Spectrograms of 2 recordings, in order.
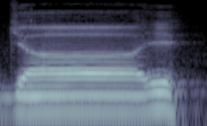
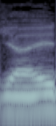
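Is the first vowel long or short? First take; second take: long; short. First: The first vowel is long and full. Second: The first vowel is short and clipped. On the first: The speaker calls it right. "ਜੱਜੇ ਕੰਨਾ ਬੋਲ ਕੇ ਜਾਏ, ਇਸ ਤਰ੍ਹਾਂ ਬੋਲਣਾ ਹੈ" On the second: The speaker calls it wrong. "ਇਹਨੂੰ ਜਾਏ ਨਹੀਂ ਕਹਿ ਦੇਣਾ"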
